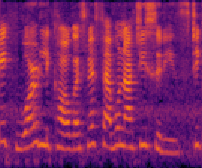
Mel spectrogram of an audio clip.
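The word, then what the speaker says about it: Fibonacci: Word लिखा होगा इसमें फेबोनाची सीरीज़। ठीक है, आप प्रोनाउंसिएशन पे मत जाना, फेबोनाची सीरीज़, फेबोनेसी कुछ लोग भी बोलते हैं।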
